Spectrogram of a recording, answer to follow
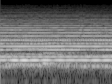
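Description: Orchestral film-score music: a brass section, French horns and trombones, holding one long sustained chord without change.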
